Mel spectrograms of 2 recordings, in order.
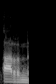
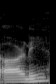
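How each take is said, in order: First: The name is said the Dutch way. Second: The name is said the English way. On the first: This is how the name is said at home. "we in Holland uh, would would call me Arne" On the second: This is how English speakers say the name. "Brendan Rodgers, he, he a few times called me Arnie"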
